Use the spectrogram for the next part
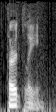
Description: [third·ly]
